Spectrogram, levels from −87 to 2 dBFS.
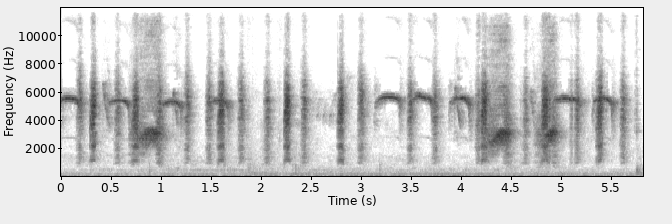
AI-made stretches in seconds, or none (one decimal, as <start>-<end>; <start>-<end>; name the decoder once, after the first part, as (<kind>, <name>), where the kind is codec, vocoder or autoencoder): none

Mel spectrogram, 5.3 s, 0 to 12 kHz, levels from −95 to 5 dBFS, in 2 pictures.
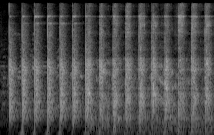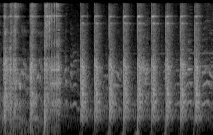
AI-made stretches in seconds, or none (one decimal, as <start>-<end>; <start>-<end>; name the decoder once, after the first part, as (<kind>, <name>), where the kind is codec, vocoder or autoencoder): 1.1-3.3 (codec, HILCodec)

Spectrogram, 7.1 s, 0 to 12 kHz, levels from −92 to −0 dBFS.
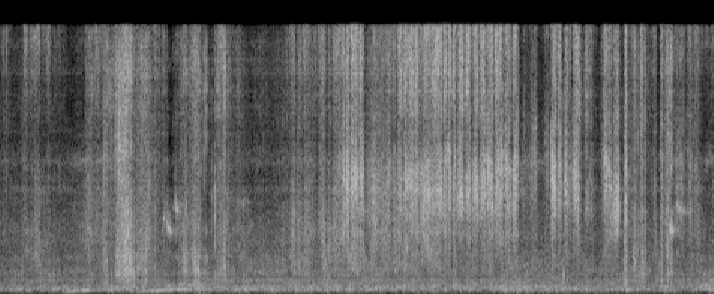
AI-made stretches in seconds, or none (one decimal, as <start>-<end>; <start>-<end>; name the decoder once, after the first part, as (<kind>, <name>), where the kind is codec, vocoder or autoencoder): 0.0-5.0 (codec, HILCodec); 5.7-7.1

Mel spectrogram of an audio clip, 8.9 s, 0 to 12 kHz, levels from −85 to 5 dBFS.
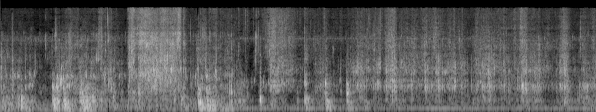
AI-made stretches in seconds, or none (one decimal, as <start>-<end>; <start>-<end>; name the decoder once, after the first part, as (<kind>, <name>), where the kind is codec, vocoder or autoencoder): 0.0-3.4 (codec, HILCodec); 7.5-8.9

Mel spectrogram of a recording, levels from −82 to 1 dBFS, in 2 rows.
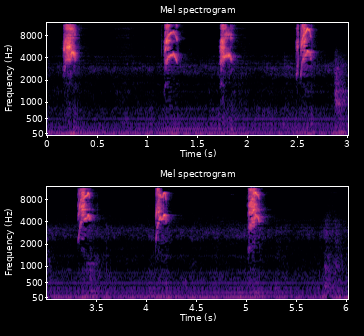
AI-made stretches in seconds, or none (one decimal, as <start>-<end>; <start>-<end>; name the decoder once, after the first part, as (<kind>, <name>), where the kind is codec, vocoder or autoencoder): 0.0-1.1 (codec, HILCodec); 1.6-2.5; 5.3-6.0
